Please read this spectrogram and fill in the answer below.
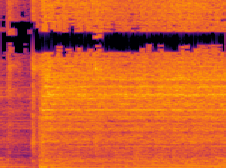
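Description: Live band of electric bass and drum kit playing loudly. After a brief drop at the start, the band comes back in with a sharp drum hit about half a second in, then carries on with sustained low bass notes under the drums.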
